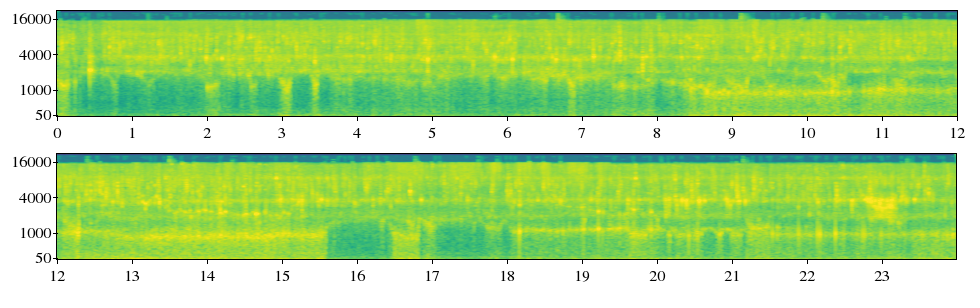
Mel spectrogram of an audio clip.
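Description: Warm water runs and splashes during a hair wash, a continuous trickling, spattering rush that shifts in intensity and grows fuller and louder through the middle stretch, with no voices.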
